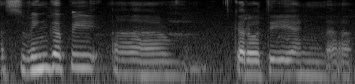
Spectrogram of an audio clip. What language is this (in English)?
Sanskrit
